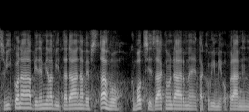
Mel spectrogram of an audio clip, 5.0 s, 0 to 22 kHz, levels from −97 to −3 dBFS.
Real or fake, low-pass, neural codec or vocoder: fake; 7.2 kHz; codec, 16 kHz, 4.8 kbps, FACodec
